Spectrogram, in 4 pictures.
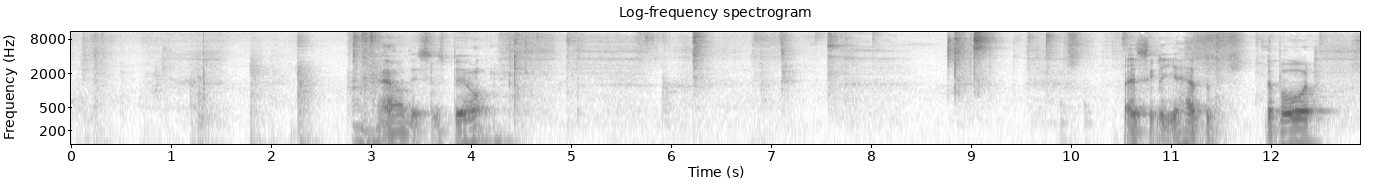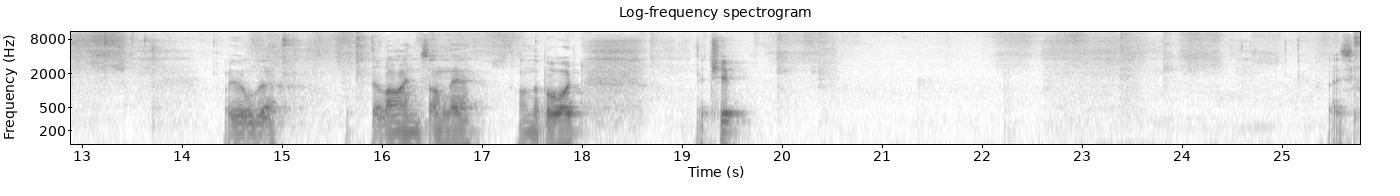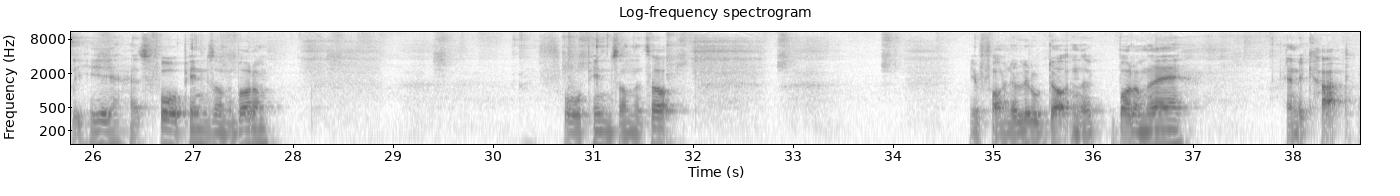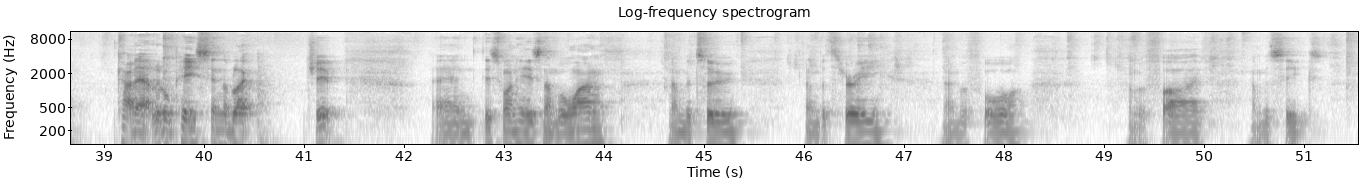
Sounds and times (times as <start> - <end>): Inside, small room: 0.0 - 51.5
Speech: 2.8 - 4.4, 10.5 - 12.6, 14.4 - 15.1, 15.9 - 18.0, 19.2 - 19.7, 25.4 - 27.9, 30.5 - 32.0, 34.8 - 37.1, 37.9 - 41.4, 42.3 - 48.3, 49.2 - 51.2.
